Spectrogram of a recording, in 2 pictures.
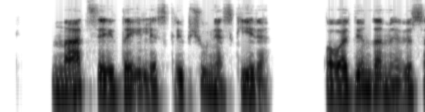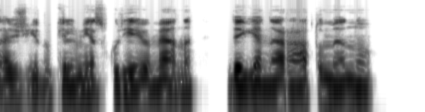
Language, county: Lithuanian, Telšiai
